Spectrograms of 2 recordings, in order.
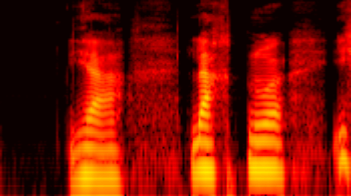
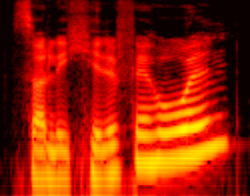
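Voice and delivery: besorgter Regisseur. Acted. Regisseur besorgt vor der Tür.

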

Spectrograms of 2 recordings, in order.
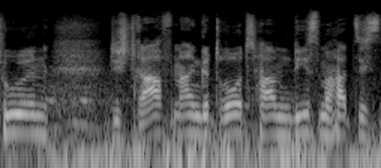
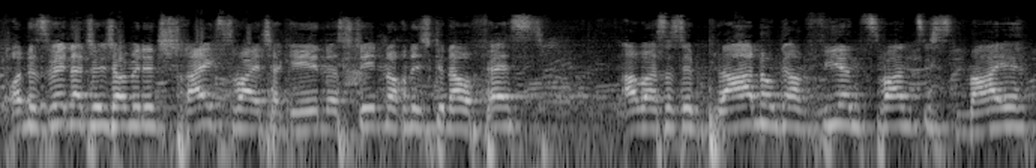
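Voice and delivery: raised, projected address to a crowd; rally speech; 5 semitones higher than usual. Real, not acted. Organizer announces next strikes to the demo crowd, projected speech voice. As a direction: announce plans to the whole square.

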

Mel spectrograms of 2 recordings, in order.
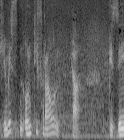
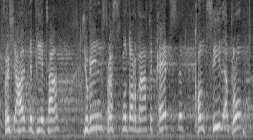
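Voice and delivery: auctioneer; 10 semitones higher than usual. Acted. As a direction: sell it off like a market crier. Auctioning off the Vatican.

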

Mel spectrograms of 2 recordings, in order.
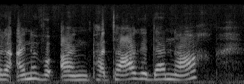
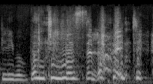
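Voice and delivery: mock-polite jab, louder and laughing; teasing taunt; 3 semitones higher, 5 dB louder, slower than usual. Real, not acted. Student taunts rival party on radio, louder laughing jab. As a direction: call out the rivals with a grin.

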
